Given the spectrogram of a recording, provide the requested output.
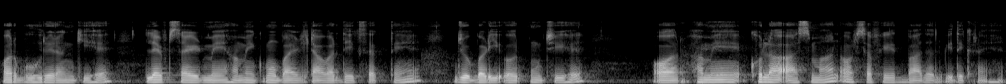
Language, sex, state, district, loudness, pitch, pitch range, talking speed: Hindi, male, Gujarat, Valsad, -21 LUFS, 100 Hz, 95-110 Hz, 185 wpm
